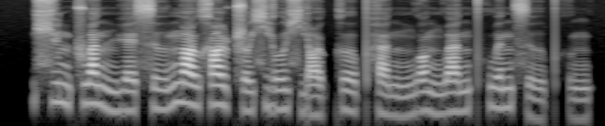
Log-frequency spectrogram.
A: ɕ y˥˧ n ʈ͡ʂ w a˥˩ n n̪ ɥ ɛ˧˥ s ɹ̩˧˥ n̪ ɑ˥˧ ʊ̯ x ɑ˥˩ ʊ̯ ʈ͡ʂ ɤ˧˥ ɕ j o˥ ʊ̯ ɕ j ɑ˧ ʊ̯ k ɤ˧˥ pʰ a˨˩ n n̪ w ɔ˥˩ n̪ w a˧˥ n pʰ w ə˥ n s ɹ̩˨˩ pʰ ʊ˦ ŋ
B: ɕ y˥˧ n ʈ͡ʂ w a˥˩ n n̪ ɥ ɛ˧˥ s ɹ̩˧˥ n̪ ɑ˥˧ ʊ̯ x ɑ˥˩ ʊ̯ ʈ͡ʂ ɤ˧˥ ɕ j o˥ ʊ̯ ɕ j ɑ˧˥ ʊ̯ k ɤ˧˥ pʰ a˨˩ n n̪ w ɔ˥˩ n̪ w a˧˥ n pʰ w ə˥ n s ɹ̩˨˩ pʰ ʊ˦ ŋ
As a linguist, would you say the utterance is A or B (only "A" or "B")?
B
